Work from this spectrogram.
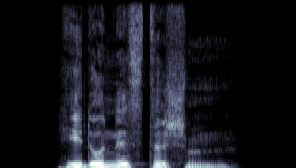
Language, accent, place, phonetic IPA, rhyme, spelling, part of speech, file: German, Germany, Berlin, [hedoˈnɪstɪʃm̩], -ɪstɪʃm̩, hedonistischem, adjective, De-hedonistischem.ogg
- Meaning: strong dative masculine/neuter singular of hedonistisch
